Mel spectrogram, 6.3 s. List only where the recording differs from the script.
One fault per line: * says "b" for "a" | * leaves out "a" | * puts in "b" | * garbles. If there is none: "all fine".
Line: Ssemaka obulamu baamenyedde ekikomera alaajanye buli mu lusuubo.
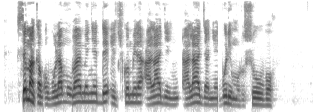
all fine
